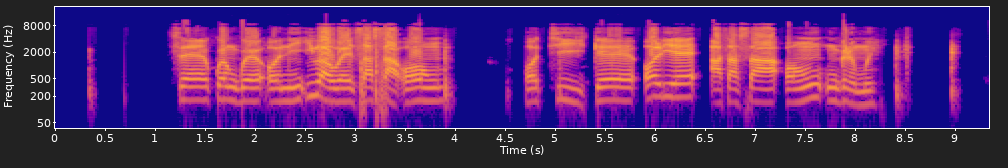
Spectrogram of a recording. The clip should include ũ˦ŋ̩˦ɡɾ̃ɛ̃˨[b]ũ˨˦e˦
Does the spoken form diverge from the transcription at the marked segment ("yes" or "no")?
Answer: yes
